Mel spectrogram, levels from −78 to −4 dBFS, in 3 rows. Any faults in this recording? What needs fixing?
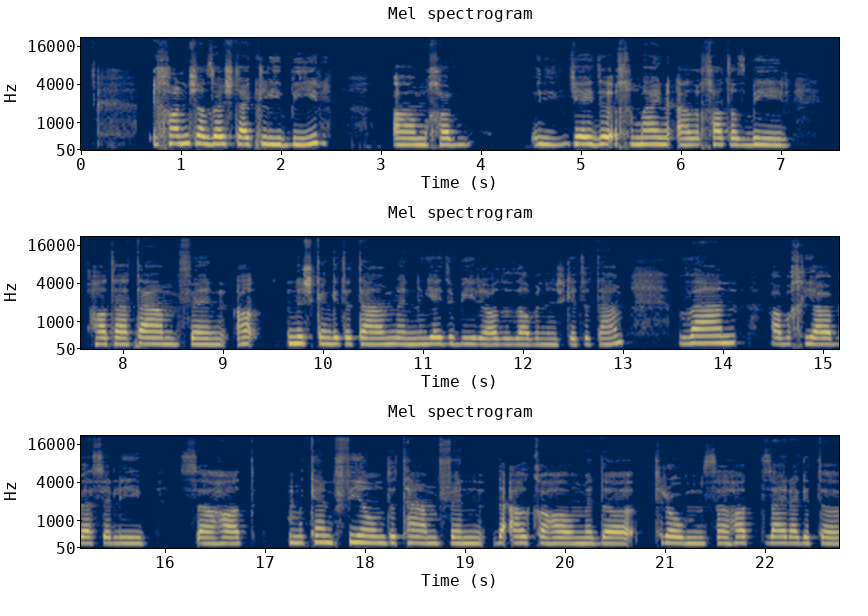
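Nothing in this speech audio needs to be fixed, as there are no faults to review.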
